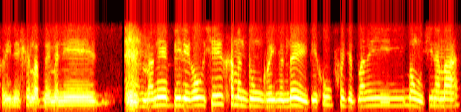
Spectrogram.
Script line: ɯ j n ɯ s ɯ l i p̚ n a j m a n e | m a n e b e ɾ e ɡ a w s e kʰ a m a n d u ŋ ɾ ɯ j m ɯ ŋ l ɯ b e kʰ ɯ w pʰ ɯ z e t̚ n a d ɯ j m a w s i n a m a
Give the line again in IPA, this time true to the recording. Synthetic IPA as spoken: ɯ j n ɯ s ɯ l a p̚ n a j m a n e | m a n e b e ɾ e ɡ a w s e kʰ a m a n d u ŋ ɾ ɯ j m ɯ n l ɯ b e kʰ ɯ w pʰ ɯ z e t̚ m a n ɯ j m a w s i n a m a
